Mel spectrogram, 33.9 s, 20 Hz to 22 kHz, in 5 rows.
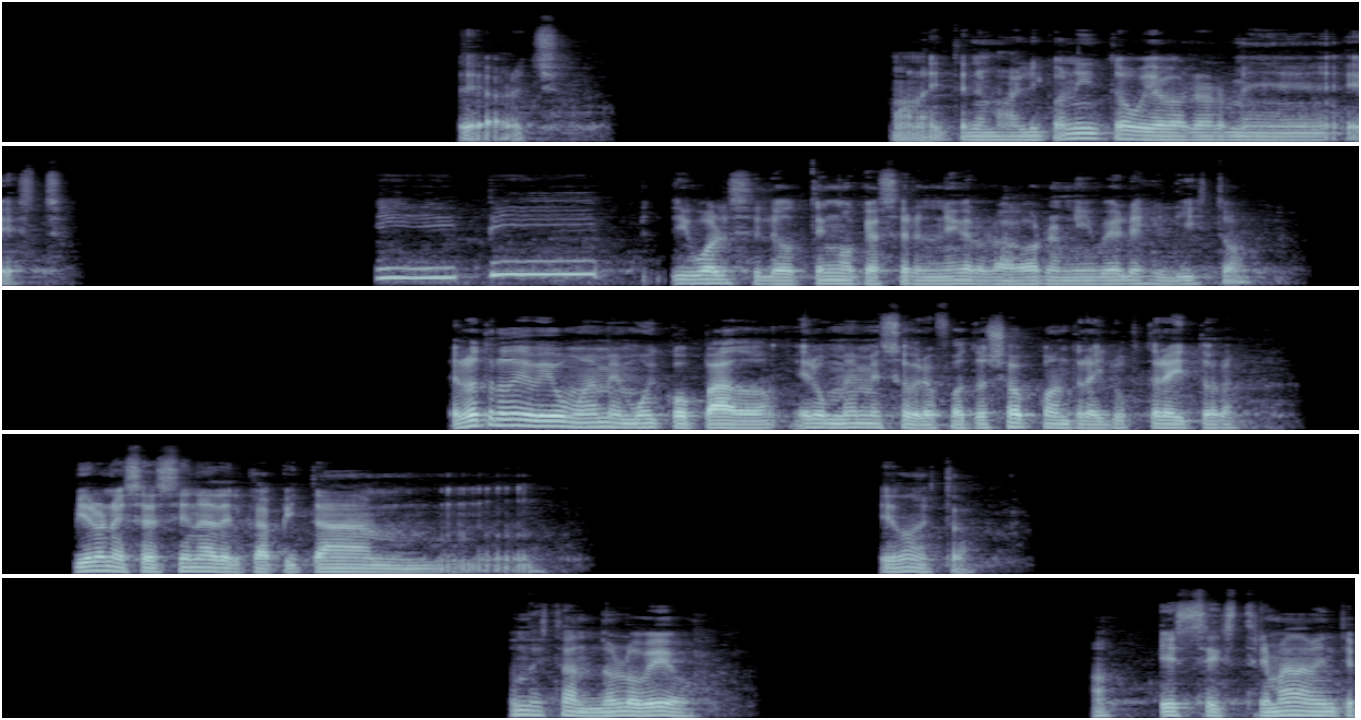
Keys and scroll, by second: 0.0-1.4 typing, 1.5 Return, 25.6 ctrl+t, 31.0 ctrl+t.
